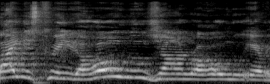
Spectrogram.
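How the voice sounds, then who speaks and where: Over noticeable background noise, a woman with a high pitch talks in an animated tone with ordinary pitch variation. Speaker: political talk radio host. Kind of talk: live political commentary stream. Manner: conversational, animated.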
